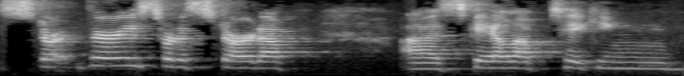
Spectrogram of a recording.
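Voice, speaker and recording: Through noticeable background noise, a woman with a North American accent speaks at a fairly high pitch and moderate pace, with ordinary pitch variation. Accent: North American, could pass for US. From Canada. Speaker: e-commerce executive, panelist. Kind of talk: panel discussion.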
